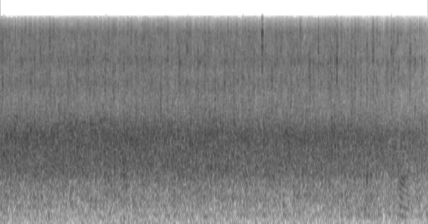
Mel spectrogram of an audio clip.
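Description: Large audience applauding steadily, easing off slightly near the end.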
